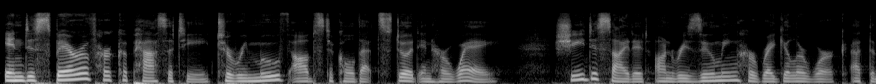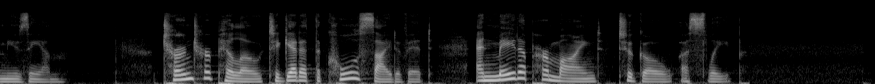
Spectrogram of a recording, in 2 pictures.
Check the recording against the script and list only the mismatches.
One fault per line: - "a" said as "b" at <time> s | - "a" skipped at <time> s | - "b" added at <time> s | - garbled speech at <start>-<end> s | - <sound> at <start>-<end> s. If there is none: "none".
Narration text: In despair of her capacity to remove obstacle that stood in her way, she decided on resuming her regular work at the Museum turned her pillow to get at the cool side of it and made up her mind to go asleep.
none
